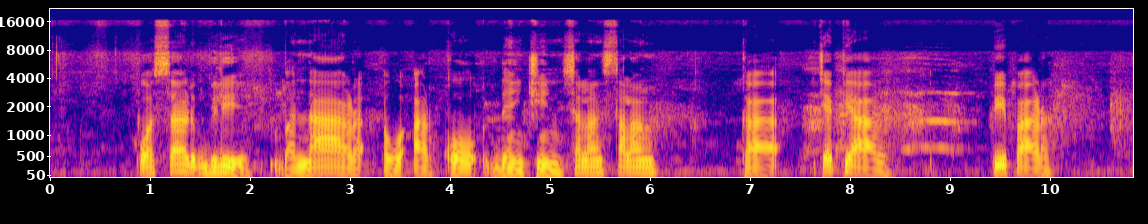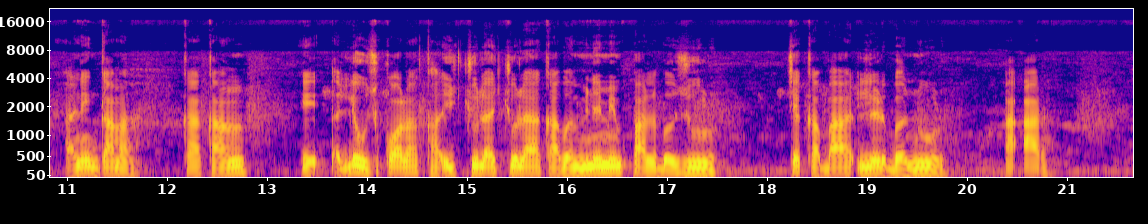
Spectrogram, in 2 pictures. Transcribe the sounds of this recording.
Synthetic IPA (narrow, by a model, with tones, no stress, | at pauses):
pa˨sa˦ɾbi˦li˦˨ba˨naː˦ɾɪ˨a˨wʊ˨ʔa˨ɾkɔ˨da˨nt͡ʃi˨nsa˦la˦nsa˦la˦ŋ | ka˨ | t͡ʃɛ˦pɪ˦a˨lɪ˨ | pe˦pa˨ɾɪ˦ | a˨nɪ˦ɡa˦ma˨ | ka˨ka˨ŋ˨ | le˦wsɪ˨kɔ˦la˦ka˨i˨t͡ʃo˦la˦t͡ʃo˦la˦ka˨ba˨mi˦ne˦mɪ˦mpa˨lba˨zuː˦ɾʊ˦ | t͡ʃɛ˦ka˨ba˦lɪ˦ɾɪ˨ba˨nuː˦ɾ | a̰˨ʔa˨ɾɪ˨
